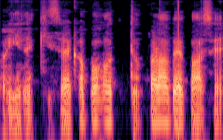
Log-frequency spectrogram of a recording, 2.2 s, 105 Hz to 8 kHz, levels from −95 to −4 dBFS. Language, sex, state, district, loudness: Hindi, male, Bihar, Lakhisarai, -20 LUFS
